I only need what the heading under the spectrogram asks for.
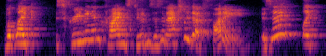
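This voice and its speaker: A woman's voice: sits high, sing-song, normal speed, fairly bright tone. A woman hosting a live-streamed reading, commenting casually in a wry, sardonic way with some swearing. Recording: roomy, echoey sound.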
